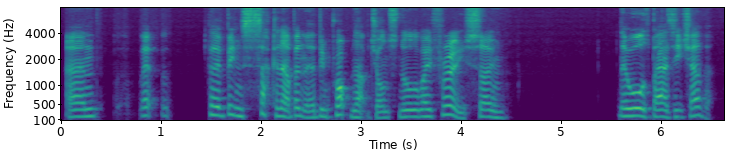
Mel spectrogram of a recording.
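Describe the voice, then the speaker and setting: A man from the UK with a fairly high voice, hosting a live stream and rambling casually through viewer comments with frequent chuckles. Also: fairly quick. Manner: rambling, self-deprecating, chuckling often.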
